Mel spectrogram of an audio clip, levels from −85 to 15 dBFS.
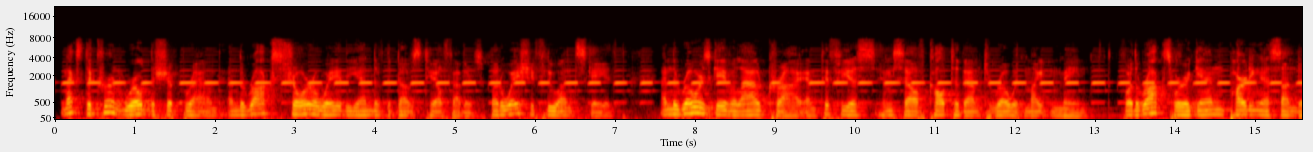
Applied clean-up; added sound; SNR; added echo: none; Harmonica; 7 dB; reverberation time 2.2 s.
